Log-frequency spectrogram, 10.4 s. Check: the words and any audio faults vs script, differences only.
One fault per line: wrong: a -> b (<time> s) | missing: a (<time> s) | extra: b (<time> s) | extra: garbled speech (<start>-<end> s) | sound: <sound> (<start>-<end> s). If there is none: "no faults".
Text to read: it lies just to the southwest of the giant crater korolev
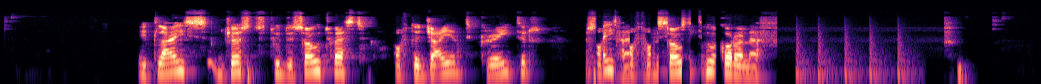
extra: garbled speech (5.8-7.2 s)
sound: thud (7.9-9.3 s)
